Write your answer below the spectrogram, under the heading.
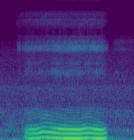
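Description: A single sustained, low, buzzing snore lasting about a second and a half, a rough vibrating sound of the upper airway during sleep.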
